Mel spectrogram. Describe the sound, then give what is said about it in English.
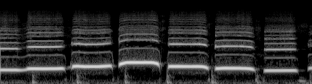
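A swanny whistle, played down a phone line to wake someone up, sounds six short, bright, reedy notes in a steady rhythm, each holding a similar pitch with slight bends, loud with brief gaps between blasts. “That's what happens, he just plays a swanny whistle to me down the phone.”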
